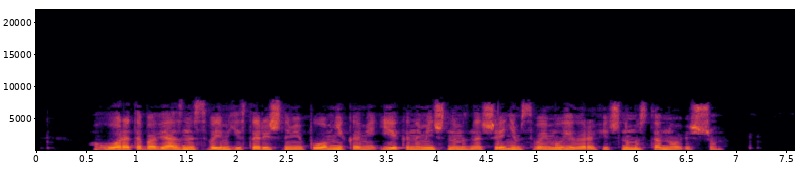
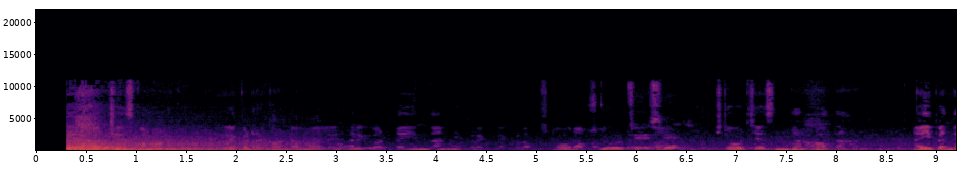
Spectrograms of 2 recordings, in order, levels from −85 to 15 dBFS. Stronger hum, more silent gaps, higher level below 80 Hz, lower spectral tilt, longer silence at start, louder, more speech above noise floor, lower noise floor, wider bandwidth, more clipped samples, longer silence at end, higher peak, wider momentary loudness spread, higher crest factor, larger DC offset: neither; neither; first, -60 dBFS vs -74 dBFS; second, -4 dB/octave vs -5.5 dB/octave; first, 0.6 s vs 0.3 s; first, -17 LUFS vs -38 LUFS; first, 41 dB vs 19 dB; about the same, -58 dBFS vs -59 dBFS; second, 8.2 kHz vs 11.5 kHz; neither; first, 0.75 s vs 0 s; first, -2 dBFS vs -16 dBFS; second, 7 LU vs 22 LU; second, 16 dB vs 22 dB; neither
